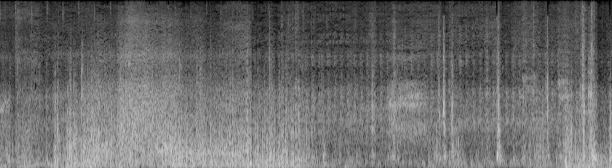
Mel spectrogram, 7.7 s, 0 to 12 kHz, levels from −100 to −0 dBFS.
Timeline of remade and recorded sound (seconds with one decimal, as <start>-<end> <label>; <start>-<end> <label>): 0.0-2.0 recorded; 2.0-2.7 remade; 2.7-4.0 recorded; 4.0-5.0 remade; 5.0-7.7 recorded

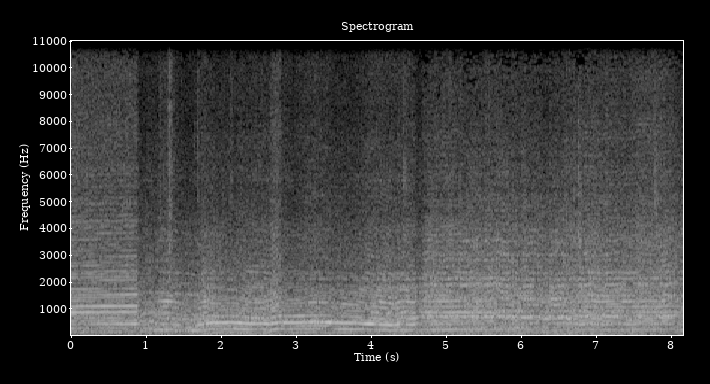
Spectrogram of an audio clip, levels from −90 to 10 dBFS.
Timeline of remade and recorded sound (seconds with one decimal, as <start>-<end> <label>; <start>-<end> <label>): 0.0-8.2 recorded

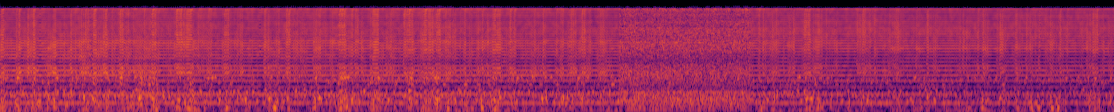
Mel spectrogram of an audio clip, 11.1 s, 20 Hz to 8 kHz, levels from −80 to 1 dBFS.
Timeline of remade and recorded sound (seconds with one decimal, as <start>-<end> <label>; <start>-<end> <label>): 0.0-6.2 remade; 6.2-7.5 recorded; 7.5-11.1 remade

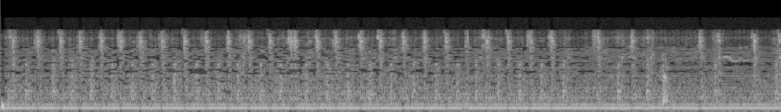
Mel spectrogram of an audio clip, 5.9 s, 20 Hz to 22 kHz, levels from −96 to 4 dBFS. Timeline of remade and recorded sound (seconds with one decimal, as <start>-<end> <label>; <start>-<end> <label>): 0.0-2.2 recorded; 2.2-3.5 remade; 3.5-4.6 recorded; 4.6-5.3 remade; 5.3-5.9 recorded

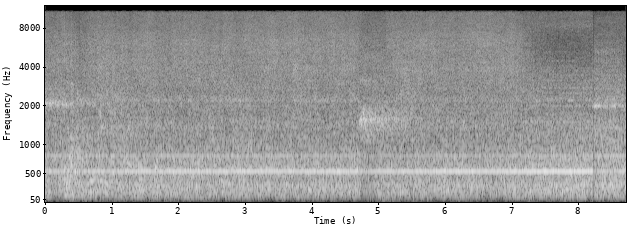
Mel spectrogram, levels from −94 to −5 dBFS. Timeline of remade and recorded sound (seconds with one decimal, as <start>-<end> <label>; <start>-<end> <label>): 0.0-7.5 remade; 7.5-8.2 recorded; 8.2-8.7 remade

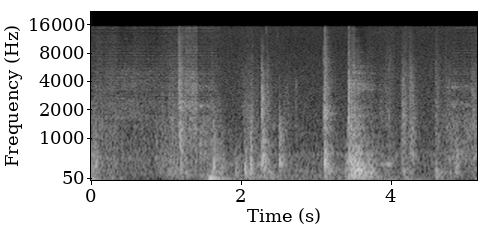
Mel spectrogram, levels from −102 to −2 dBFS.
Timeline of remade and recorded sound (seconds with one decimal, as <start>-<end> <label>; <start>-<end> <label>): 0.0-1.7 remade; 1.7-4.8 recorded; 4.8-5.2 remade

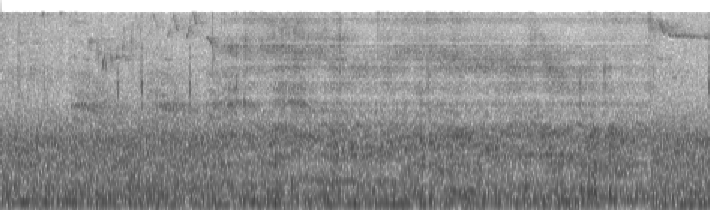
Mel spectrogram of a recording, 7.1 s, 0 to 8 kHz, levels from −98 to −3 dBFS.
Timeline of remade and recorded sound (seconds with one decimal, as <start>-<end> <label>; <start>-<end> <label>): 0.0-2.2 recorded; 2.2-6.5 remade; 6.5-7.1 recorded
